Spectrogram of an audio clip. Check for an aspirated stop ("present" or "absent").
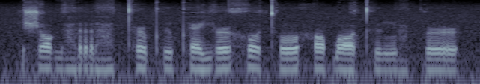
present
